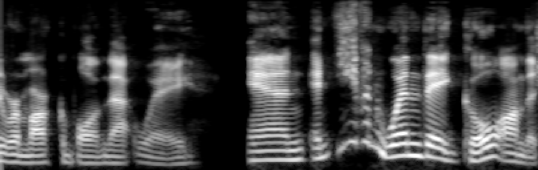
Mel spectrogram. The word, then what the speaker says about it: Eve: I mean, technically her name is Eve, but the way he pronounces it sounds like Eva or Eva. It sounds like Eva, but yeah, it is Eve.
